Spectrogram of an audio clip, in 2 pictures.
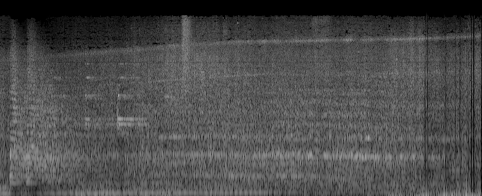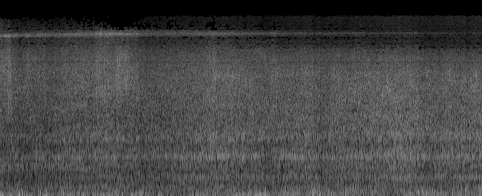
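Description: Diesel freight locomotives passing close with a heavy low engine drone that fades after about five seconds. Then the steady rumble and clatter of the train's wheels rolling over the rails.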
